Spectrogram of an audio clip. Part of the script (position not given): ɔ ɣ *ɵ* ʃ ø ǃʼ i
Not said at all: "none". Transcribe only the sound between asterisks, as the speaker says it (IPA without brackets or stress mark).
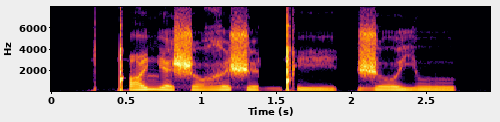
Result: œ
